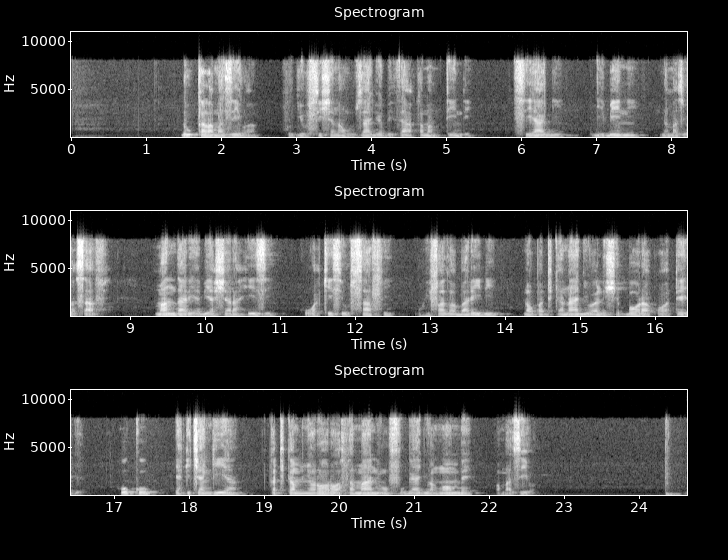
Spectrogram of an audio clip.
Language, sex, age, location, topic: Swahili, male, 18-24, Dar es Salaam, finance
